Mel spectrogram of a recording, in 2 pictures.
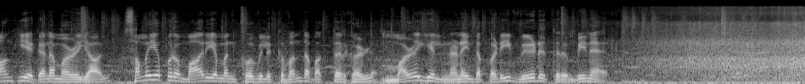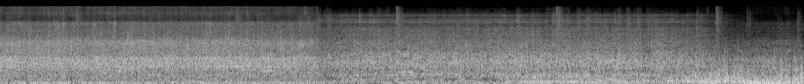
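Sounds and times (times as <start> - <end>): heavy rain on wet street: 3.5 - 16.0.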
